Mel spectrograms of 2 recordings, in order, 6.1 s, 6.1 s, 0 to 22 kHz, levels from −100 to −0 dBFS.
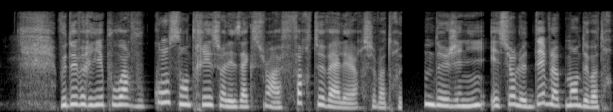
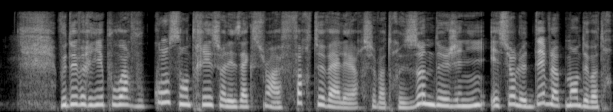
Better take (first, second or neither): second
